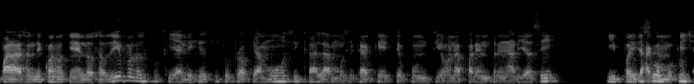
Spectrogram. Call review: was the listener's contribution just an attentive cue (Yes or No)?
Yes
